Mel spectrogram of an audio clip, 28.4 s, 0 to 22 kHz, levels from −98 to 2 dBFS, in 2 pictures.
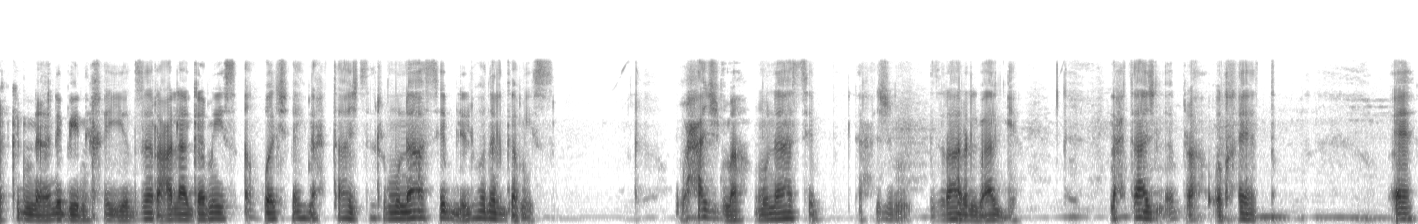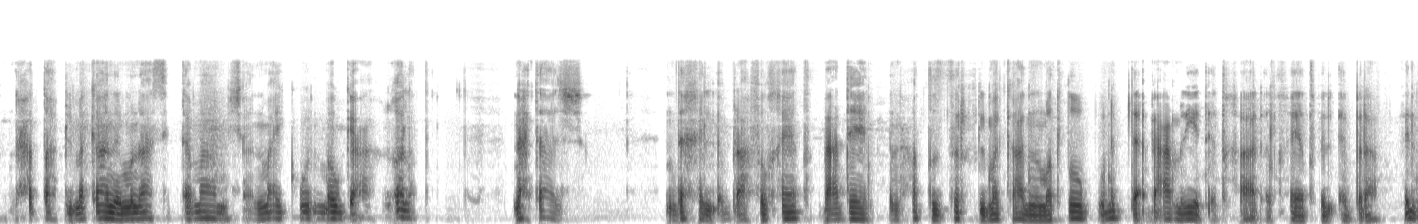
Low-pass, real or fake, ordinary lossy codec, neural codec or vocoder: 7.2 kHz; real; none; none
